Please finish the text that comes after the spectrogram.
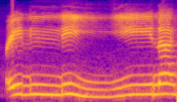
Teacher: لی کرتے ہوئے فوراً لام کو یا کے ساتھ ملائیں گے، تو اس کو فوراً ملانے کے لیے آپ نبر کریں گے، یعنی آواز کو فوراً ٹچ کریں گے کلیپ کی طرح، فوراً جیسے کلیپ کرتے ہیں نا اس طریقے سے.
